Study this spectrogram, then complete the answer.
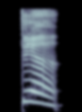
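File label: "dian3", Mandarin Chinese; HSK1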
